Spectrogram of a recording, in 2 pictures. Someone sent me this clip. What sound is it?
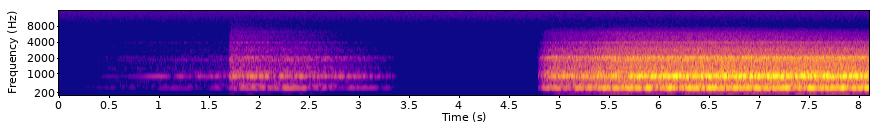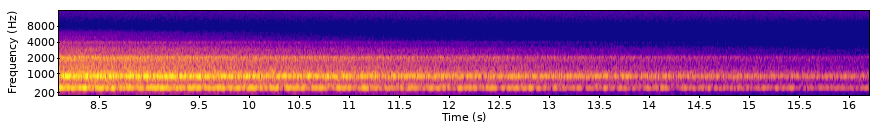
Another outer space metallic sound, this time coming from Saturn. This
is a sample from the "Surrounded by drones pack 1" sample pack. It is a
It was created within Cubase SX.
I took a short sample from a soundscape created with Metaphysical
Function, an ensemble from the Electronic Instruments Vol. 2 from
Native Instruments, and drove it through several reverb processors (two SIR's using impulses from Spirit Canyon Audio and a Classic Reverb
from my TC Electronic Powercore Firewire). The result of this was
panned in surround in a way that the sound start at the center speaker.
From there the sound evolves to the back (surround) speakers. And
finally the tail moves slowly to the left and right front speakers.
There is no sound for the subwoofer. To complete the process the
samples was faded at the end and dithered down to 16 bit.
